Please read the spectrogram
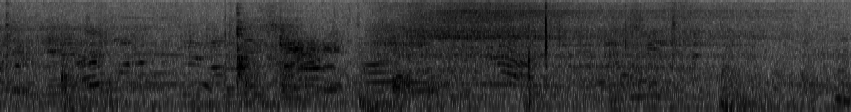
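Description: Indistinct voices of players and spectators at a soccer match, scattered calls and chatter, with two sharp knocks, one about a second in and one near three seconds.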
